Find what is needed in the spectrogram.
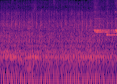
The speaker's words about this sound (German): So, wir wären jetzt soweit, dass wir gleich mal die Autos starten. Und oh, jetzt geht's schon los, ja.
